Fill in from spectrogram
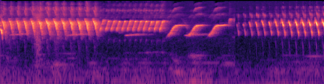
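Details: Canary song meant for teaching other birds, heard as fast buzzy trills, a few swooping rising notes, then quick repeated chirps, with some faint background murmur.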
